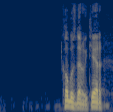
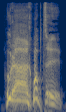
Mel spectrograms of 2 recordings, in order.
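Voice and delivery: very high, drawn-out rallying yell; battle roar; 5 dB louder than usual. A narrator's reading. Old count waving his mace at his men, roaring. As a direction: roar to your men at full voice. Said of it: "ryknął, wywijając buławą".

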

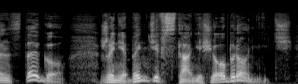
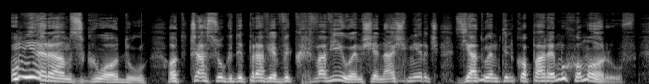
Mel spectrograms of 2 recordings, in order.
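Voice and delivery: higher, louder grumpy outburst; snapping; 7 semitones higher, 4 dB louder than usual. A narrator's reading. Hungry Ron rages at his friends, snapping. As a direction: complain crossly at raised pitch. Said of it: "warknął na Hermionę".

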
